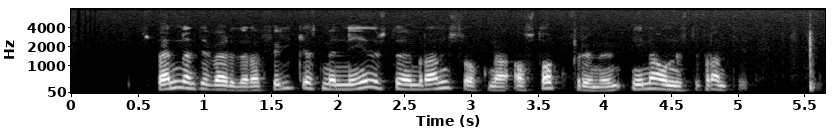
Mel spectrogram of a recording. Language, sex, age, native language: Icelandic, male, 40-49, Icelandic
